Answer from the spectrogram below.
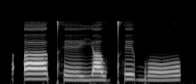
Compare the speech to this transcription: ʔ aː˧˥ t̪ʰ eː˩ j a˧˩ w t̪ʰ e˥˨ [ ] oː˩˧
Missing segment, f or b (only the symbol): b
